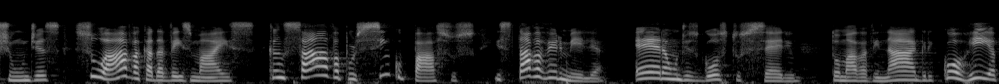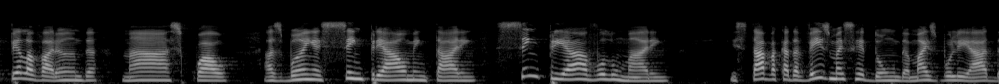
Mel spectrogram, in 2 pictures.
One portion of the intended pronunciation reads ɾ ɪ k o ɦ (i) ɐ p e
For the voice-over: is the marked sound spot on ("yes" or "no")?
yes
